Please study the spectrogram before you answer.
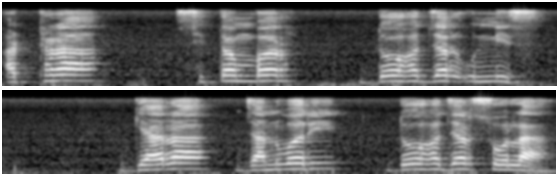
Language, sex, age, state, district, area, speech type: Hindi, male, 30-45, Rajasthan, Jaipur, urban, spontaneous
